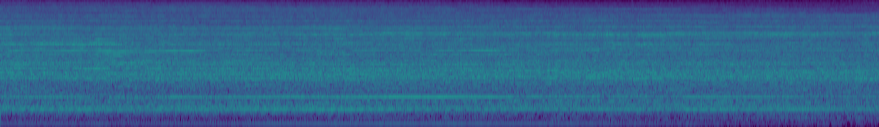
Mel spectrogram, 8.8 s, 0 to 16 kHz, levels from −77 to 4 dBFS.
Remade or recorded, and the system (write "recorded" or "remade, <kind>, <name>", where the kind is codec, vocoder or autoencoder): recorded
